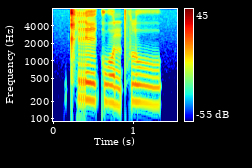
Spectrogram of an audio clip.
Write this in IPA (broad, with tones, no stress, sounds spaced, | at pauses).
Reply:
kʰ r eː˧ k w o˨˩ n pʰ l uː˧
